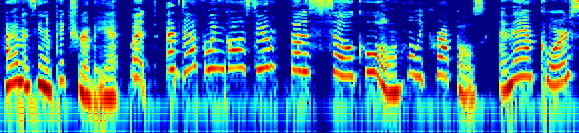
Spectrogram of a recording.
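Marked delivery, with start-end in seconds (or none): 1.3-4.8 excited. Real, not acted. Amazed at the costume news.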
